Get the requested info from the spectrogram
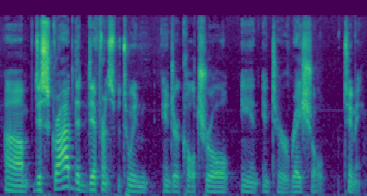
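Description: A man's voice: fairly low pitch, expressive, moderate pace. A man hosting a podcast interview, asking questions in a friendly, curious way with frequent restarts. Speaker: podcast host interviewing guests. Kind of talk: casual interview.

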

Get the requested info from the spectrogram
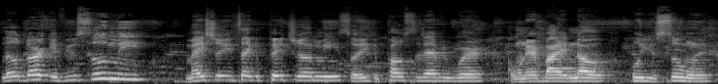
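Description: High-voiced young American man, slangy. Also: a little fast. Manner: slangy, animated, profane storyteller. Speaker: podcast co-host. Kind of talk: casual storytelling chat. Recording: roomy echo, faint music underneath.

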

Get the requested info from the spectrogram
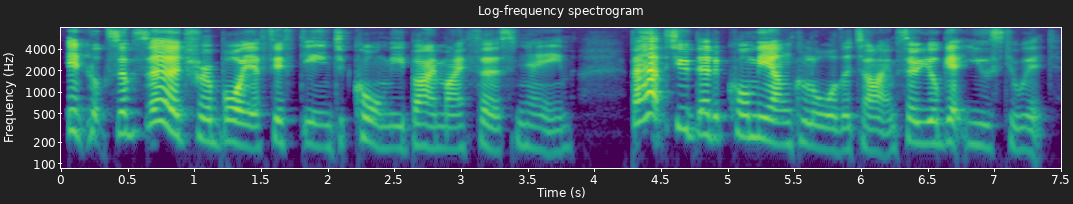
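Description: A woman's voice: medium pitch, very animated, moderate pace, muffled recording, lightly acted. A woman voicing a stern, bossy grown man scolding a relative in an audiobook, speaking emphatically. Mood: stern, insistent. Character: stern, embarrassed grown son scolding his father. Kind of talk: audiobook character acting.

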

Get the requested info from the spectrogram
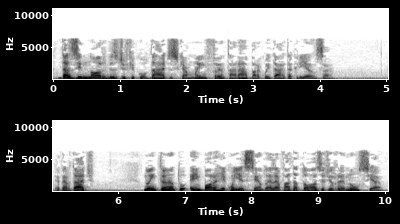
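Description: An actor playing a principled, devout judge in a Brazilian radio drama, speaking formally and oratorically with rhetorical questions. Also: male voice, fairly low pitch. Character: eloquent male judge and mentor, devout, firmly principled. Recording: dull lo-fi audio, faint music.

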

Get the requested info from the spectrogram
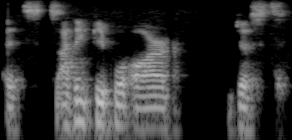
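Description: A nineteen-year-old man from Norway speaks as an interview guest, his voice sitting fairly low. He talks earnestly and thoughtfully, pausing on fillers as he works through his ideas. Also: fairly even intonation, a bit bright, poor audio. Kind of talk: casual interview conversation.

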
